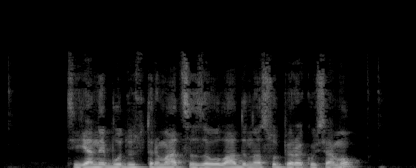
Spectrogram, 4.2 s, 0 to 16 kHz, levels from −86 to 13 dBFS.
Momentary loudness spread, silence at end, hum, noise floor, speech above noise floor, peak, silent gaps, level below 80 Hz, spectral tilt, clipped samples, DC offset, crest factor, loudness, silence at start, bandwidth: 6 LU; 0.6 s; none; -80 dBFS; 56 dB; -8 dBFS; none; -60 dBFS; -7 dB/octave; under 0.1%; under 0.1%; 18 dB; -25 LUFS; 0.7 s; 10.5 kHz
